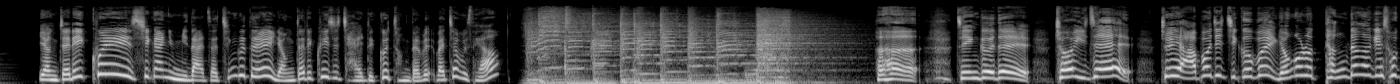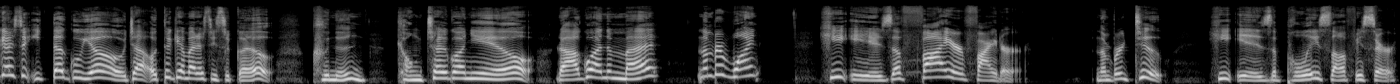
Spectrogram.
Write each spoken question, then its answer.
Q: 자, 어떻게 말할 수 있을까요? 그는 경찰관이에요.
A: 경찰관은 영어로 police officer 이라고 하니까 정답은 2번이 되겠네요.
